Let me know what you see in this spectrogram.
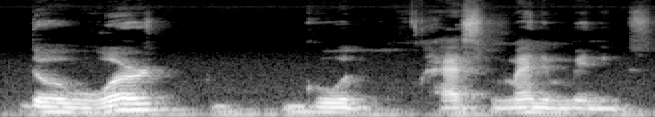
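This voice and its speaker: The pace is very slow. The speaker has a non-native accent. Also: man. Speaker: university student. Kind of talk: class presentation. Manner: halting, with self-corrections.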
